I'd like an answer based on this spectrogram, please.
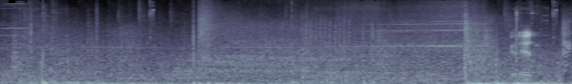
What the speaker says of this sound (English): Let's hit him with the bombs.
